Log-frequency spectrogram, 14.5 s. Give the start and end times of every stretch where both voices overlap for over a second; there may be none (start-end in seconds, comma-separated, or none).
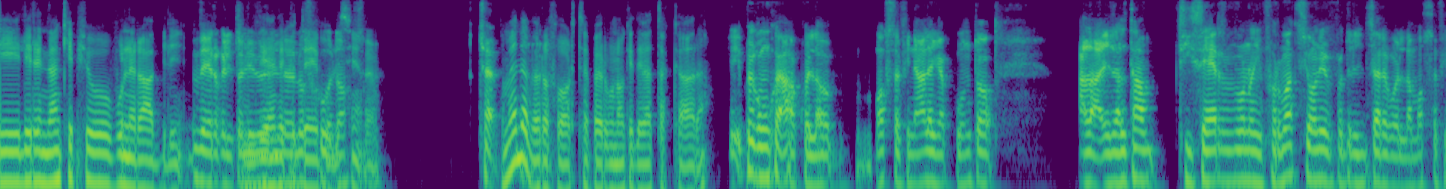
2.3-3.7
